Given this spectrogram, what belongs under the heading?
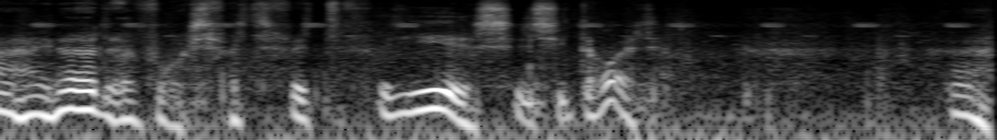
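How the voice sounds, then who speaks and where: A middle-aged vlogger-filmmaker from London wanders a park, chatting bluntly and swearing in a casual, rambling monologue to himself. He speaks slowly in a dark-toned, fairly high voice with lively intonation, and birdsong and outdoor noise are audible.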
